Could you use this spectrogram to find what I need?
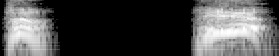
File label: VO light slash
